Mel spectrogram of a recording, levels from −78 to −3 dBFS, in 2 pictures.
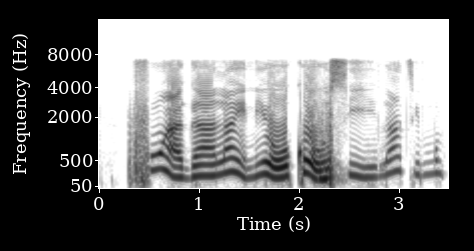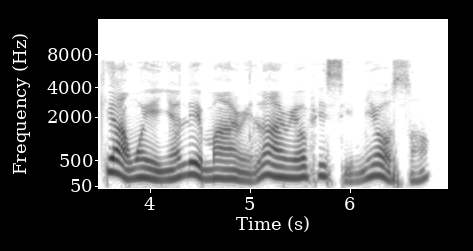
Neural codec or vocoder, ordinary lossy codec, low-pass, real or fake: none; none; 7.2 kHz; real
